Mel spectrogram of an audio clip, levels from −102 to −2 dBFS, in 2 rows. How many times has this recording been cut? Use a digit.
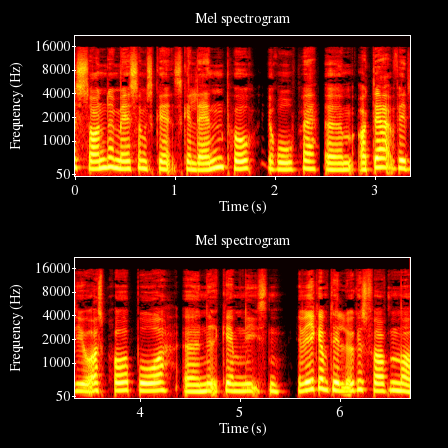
2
